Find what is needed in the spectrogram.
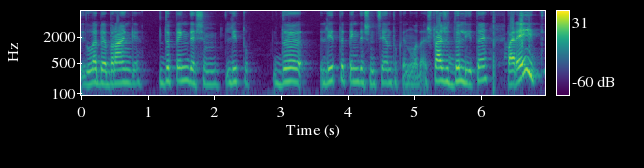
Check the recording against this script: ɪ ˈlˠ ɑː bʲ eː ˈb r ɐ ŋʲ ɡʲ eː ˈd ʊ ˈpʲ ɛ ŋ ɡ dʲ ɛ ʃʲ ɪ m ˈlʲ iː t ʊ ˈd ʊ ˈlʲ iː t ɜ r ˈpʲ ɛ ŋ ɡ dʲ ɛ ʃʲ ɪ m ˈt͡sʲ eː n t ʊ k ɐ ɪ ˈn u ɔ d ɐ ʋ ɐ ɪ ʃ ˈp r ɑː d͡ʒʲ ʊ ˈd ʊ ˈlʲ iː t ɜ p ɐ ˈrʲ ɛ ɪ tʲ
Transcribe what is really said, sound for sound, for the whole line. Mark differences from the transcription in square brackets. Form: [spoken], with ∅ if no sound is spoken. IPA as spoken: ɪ ˈlˠ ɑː bʲ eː ˈb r ɐ ŋʲ ɡʲ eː ˈd ʊ ˈpʲ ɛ ŋ ɡ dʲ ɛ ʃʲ ɪ m ˈlʲ iː t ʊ ˈd ʊ ˈlʲ iː t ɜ [∅] ˈpʲ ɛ ŋ ɡ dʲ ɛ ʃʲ ɪ m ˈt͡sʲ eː n t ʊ k ɐ ɪ ˈn u ɔ d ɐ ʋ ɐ ɪ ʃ ˈp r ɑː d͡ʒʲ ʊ ˈd ʊ ˈlʲ iː t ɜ p ɐ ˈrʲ ɛ ɪ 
